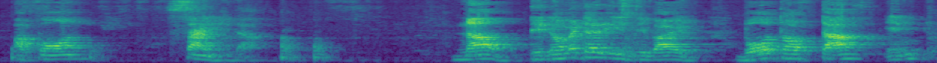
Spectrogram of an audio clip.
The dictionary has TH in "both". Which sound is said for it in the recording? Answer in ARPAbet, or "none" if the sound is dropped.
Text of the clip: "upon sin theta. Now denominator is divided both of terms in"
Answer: T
